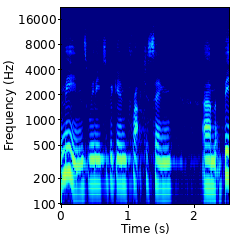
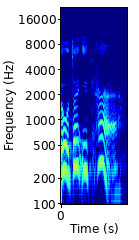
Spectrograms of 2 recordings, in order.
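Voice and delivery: put-on cheeky, sassy complaining, raised and pitched-up; 7 semitones higher, 5 dB louder than usual. Retelling Martha protesting to Jesus: imitating a sassy protest. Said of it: "protesting to Jesus in actually quite a sassy way".

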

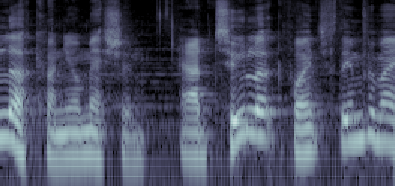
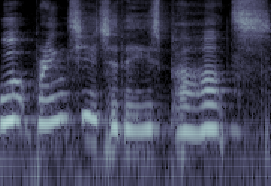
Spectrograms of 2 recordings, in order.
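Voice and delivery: put-on very high-pitched elderly woman voice; 11 semitones higher, 4 dB quieter than usual. Asked to do a woman's voice, the speaker puts on an old woman voice. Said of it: "She sounds old".

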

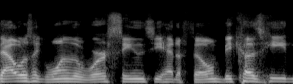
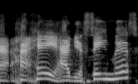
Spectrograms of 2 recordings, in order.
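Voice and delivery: strange, weird, goofy, pitched-up comic voice; 8 semitones higher than usual. Performing a line after being asked for a weird Jay Leno voice. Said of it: "in a weird Jay Leno voice".

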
